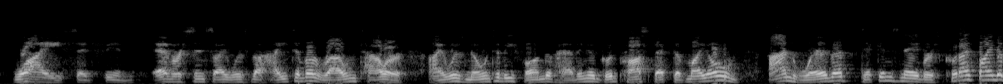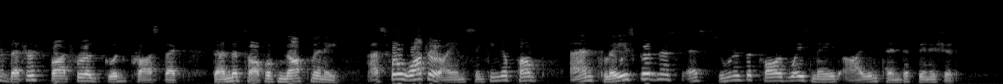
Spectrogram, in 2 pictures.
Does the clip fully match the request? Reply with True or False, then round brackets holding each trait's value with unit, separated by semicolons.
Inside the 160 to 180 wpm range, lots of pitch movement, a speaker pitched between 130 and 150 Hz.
False (205 wpm; 7.2 semitones; 140 Hz)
